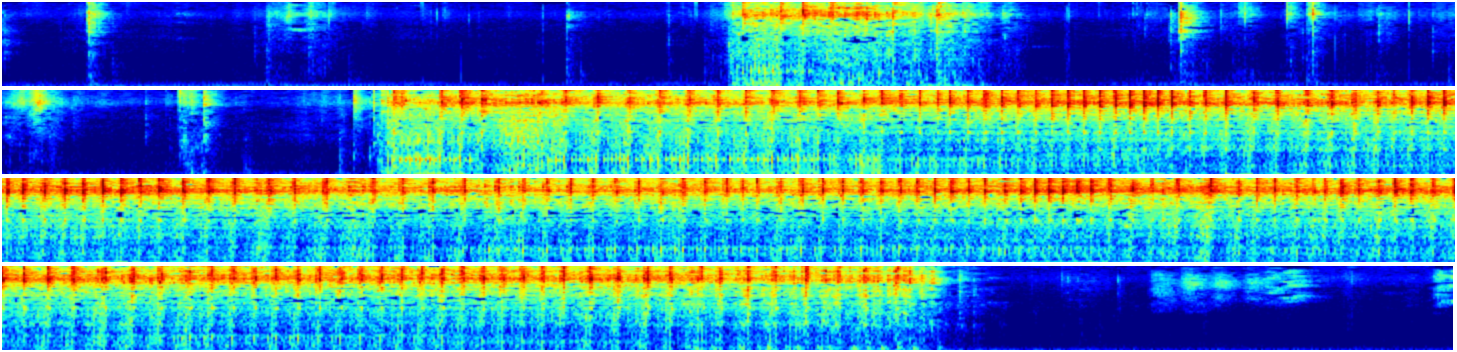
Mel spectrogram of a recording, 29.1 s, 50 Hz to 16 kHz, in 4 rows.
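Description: Romet Komar 232 moped's 50 cc two-stroke engine being started after years of standing. A brief burst comes about four seconds in. The engine catches about nine seconds in, runs with a loud, fast rattle for some seventeen seconds, then cuts off suddenly.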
